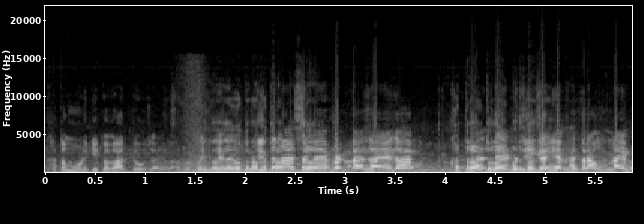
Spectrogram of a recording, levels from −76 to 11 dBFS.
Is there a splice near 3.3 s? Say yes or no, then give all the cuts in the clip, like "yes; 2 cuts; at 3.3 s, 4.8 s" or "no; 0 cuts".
no; 1 cut; at 1.5 s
